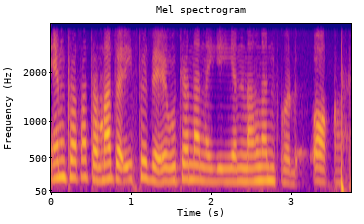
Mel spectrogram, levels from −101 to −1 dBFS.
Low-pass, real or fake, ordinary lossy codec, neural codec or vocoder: 3.6 kHz; fake; none; codec, 16 kHz, 0.5 kbps, X-Codec, HuBERT features, trained on general audio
